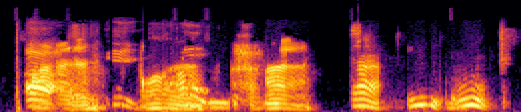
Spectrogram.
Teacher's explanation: আ না এটা ধাক্কার মতন হালকা আ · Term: হামজা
